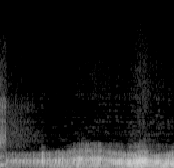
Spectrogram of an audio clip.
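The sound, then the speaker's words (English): A dog named Lucifer growls in a low, continuous rumble that swells steadily louder over about two seconds, deep and throaty with no voices over it. “Hold it, Lucifer. Yeah. Yeah, hold it, Lucifer. He won't hurt you, mister, unless I tell him to.”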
